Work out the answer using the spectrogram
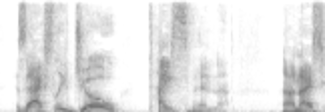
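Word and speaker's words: Theismann: family last name she says no it's actually pronounced tysman not thean not Theisman should be tysman so the proper pronunciation of this guy's name is actually Joe tyman now nice H Kyle Smith on Joey T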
